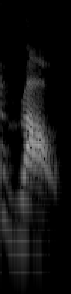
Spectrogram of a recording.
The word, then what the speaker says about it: row: Number 2 जो pronunciation है ना, जिसे झगड़े के या आर्ग्यूमेंट के सेंस में लिया जाता है, उसे हम कहते हैं राव।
